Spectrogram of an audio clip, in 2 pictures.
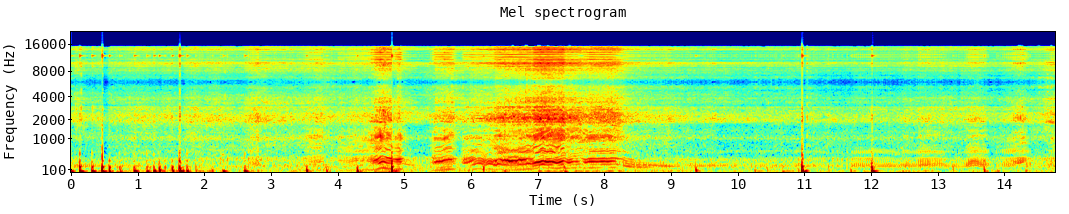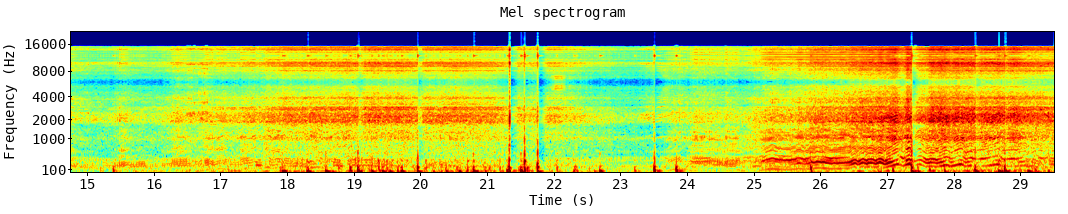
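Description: Motocross bike engine revving up and down as it is ridden around a dirt track, the pitch climbing hard twice, about a fifth of the way in and again near the end. Heard from a helmet camera, with heavy wind buffeting and sharp thumps over the bumps.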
